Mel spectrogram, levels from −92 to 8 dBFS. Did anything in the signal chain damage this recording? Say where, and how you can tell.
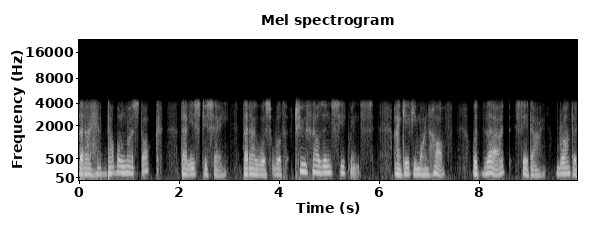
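Yes. The damage happened at the codec stage: Opus voice compression throughout, with nothing above 4.2 kHz. The heavily muffled, hoarse, slightly robotic speech points to SILK-only narrowband coding near 6 kbps with long 60 ms frames, which quantises the excitation coarsely.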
